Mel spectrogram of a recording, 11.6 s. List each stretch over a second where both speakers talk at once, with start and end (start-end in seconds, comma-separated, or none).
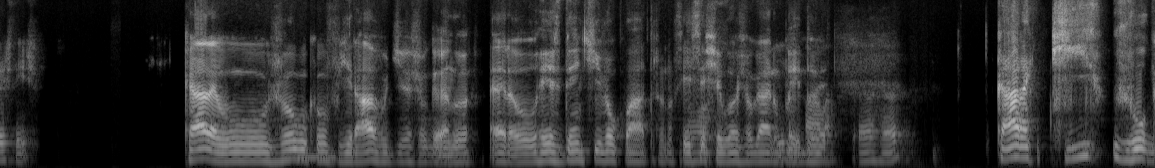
6.8-8.3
